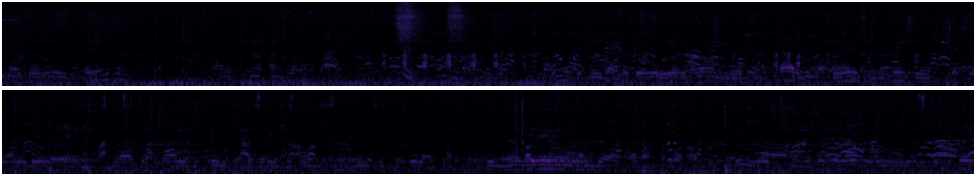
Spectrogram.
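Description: Young men shout and call to each other from a distance outdoors.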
